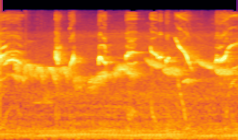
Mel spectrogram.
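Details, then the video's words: Siberian rubythroat kept in a cage, stirred to sing by training recordings meant for a young bird. Gliding whistled notes rise and fall, mixed with quick chirps and scratchy slurs in a busy high-pitched phrase. "chú oanh cổ đỏ nổi hứng hót chuyện"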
